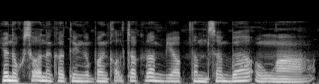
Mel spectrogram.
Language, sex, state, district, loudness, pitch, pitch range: Garo, male, Meghalaya, South Garo Hills, -15 LUFS, 155 Hz, 140-170 Hz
